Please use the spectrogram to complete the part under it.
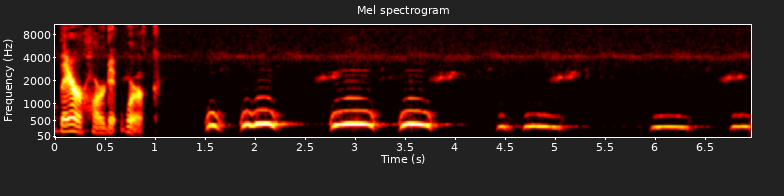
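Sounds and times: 
speech: 0.0 - 3.8
great horned owl hooting in a city neighborhood: 1.5 - 6.9.

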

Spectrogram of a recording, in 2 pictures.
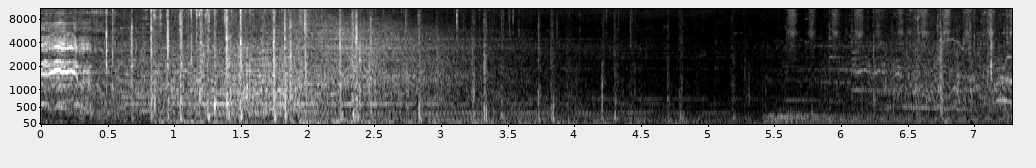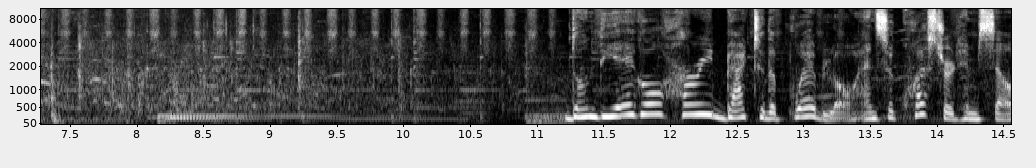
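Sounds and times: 
horse whinnying: 0.0 - 0.9
horse hooves galloping: 0.0 - 11.7
speech: 11.3 - 14.5.

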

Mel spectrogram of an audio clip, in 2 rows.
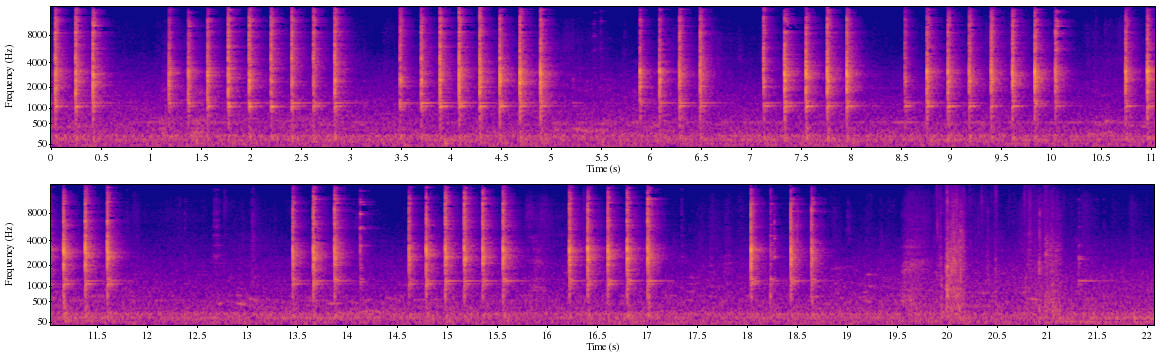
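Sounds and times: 
chisel struck carving stone in a courtyard workshop: 0.0 - 5.1, 5.8 - 11.8, 13.4 - 17.4, 18.0 - 18.9
low hum of workshop background: 0.0 - 22.0.

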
